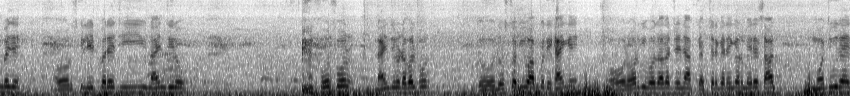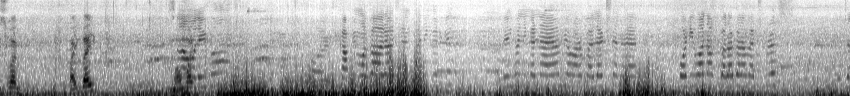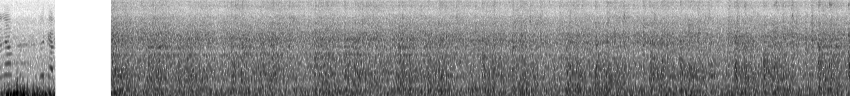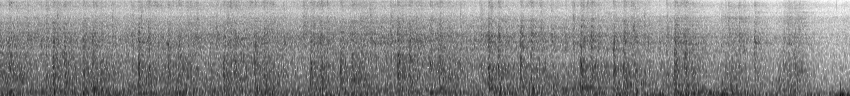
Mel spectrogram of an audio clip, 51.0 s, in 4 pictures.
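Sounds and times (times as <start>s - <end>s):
wheels clattering over rail joints: 0.0s - 19.0s, 27.2s - 51.0s
train rushing past: 0.0s - 26.3s, 27.2s - 51.0s.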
